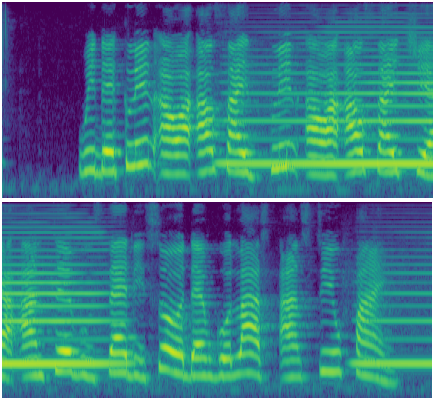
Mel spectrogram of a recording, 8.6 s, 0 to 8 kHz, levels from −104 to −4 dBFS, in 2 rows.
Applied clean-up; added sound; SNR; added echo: none; Wind instrument, woodwind instrument; 3 dB; none.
